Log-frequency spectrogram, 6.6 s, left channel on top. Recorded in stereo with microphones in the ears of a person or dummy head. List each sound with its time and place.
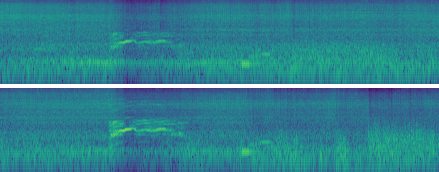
1.6 s a scream: 30° right (ahead or behind); by 2.9 s 40° right (ahead or behind)
3.6 s an alarm: 25° left (ahead or behind)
